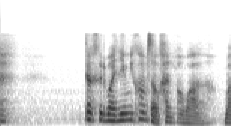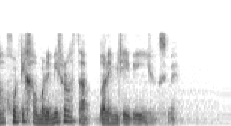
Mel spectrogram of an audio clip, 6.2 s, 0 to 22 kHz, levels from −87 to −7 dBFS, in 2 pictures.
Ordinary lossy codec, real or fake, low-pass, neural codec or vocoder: MP3, 64 kbps; fake; 7.2 kHz; codec, 16 kHz, about 1 kbps, DyCAST, with the encoder's durations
